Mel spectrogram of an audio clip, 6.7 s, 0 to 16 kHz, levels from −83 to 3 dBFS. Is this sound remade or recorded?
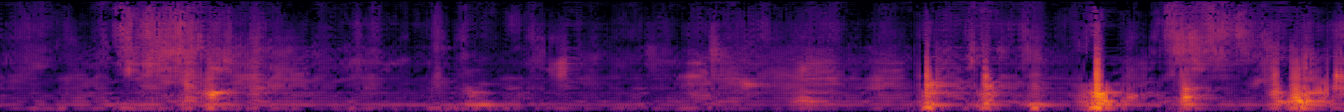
remade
